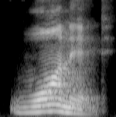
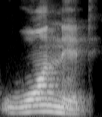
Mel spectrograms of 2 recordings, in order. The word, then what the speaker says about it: wanted: Então, wanted aqui uma dica de pronúncia. O inglês americano, geralmente ele não pronuncia esse T aqui, ó. Então é como se não tivesse t aqui. Então wanted então want presente, wanted passado.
